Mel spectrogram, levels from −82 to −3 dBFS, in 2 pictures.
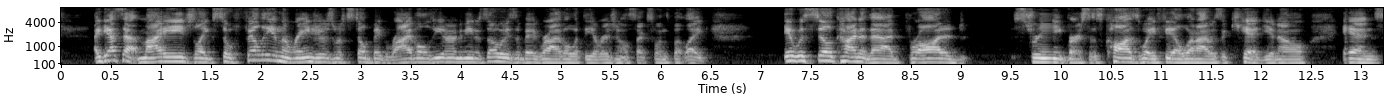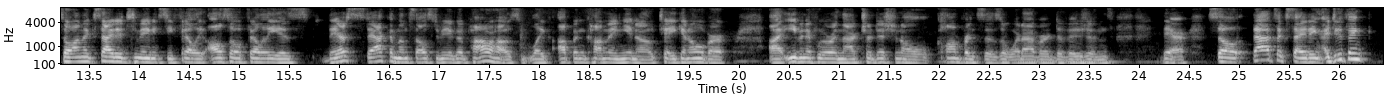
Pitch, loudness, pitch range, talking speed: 150 Hz, -24 LUFS, 135-170 Hz, 220 wpm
